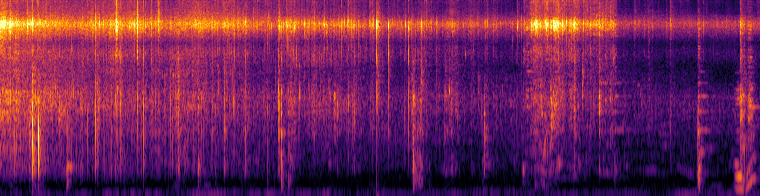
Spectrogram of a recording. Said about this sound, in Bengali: কাতলা মাছের মাথাগুলো ভালো করে ভেজে নেব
